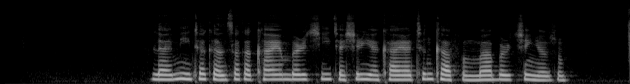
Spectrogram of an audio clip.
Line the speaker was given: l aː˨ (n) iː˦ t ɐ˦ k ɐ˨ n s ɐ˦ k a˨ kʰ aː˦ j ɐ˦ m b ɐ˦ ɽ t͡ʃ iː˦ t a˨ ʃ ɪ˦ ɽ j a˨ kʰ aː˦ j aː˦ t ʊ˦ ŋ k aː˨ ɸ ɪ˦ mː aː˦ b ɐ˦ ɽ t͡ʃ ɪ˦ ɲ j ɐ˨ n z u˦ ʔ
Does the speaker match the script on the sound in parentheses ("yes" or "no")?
no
